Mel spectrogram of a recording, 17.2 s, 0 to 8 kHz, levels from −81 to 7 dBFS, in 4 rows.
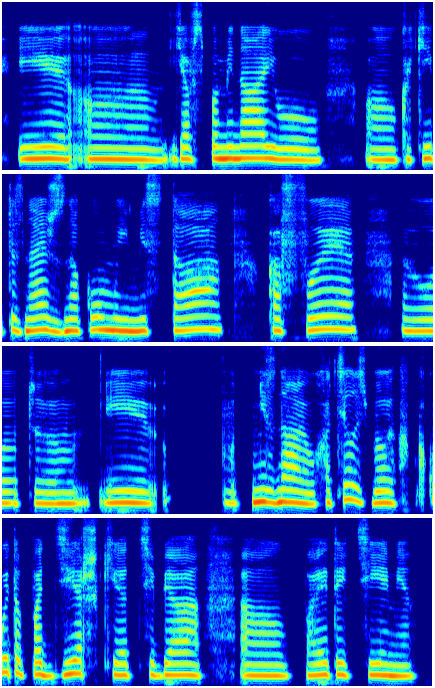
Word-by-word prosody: И, 205 0 +3
эм, 195 -2 +1
я 205 0 -2
вспоминаю, 205 -3 +2 0.4
а, 190 -1 -1
какие-то, 205 +2 -3
знаешь, 210 +2 +1
знакомые 205 +2 +3
места, 215 +3 0 0.4
кафе. 225 +2 -3 0.5
Э, 205 - -4
вот, 200 -1 -2
м. 195 +1 -1
И 205 -2 +1 0.7
вот 200 -2 -7
не 220 +1 +6
знаю, 210 -2 +3
хотелось 210 +4 -4
бы 205 -1 0 0.2
какой-то 250 -2 -3
поддержки 205 +2 -1
от 195 -2 -1
тебя, 200 -1 -1 0.4
э, - - -4 0.6
по - - -6
этой 205 +1 +1
теме. 185 -2 +1
205 Hz, 95 wpm, -19 LUFS, 195-215 Hz, 0.7 s, не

